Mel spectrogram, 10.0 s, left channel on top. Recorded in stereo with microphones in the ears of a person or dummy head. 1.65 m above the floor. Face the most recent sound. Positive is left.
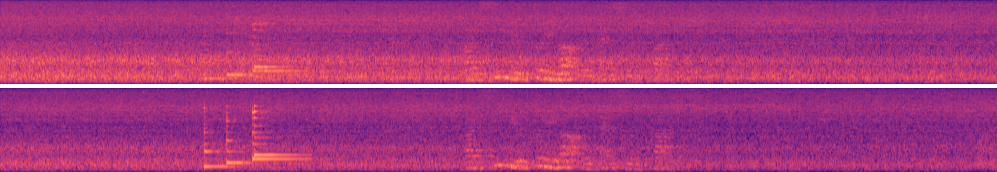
turn(degrees=40)  # may be behind; listen again after turning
